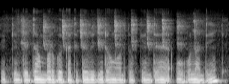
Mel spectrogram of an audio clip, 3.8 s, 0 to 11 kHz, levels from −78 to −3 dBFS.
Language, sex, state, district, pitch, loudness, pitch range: Chakma, male, Tripura, Unakoti, 95 Hz, -16 LUFS, 95-100 Hz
